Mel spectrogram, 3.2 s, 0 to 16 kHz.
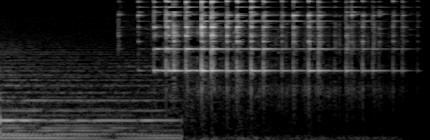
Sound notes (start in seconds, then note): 0.9 bell ringing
